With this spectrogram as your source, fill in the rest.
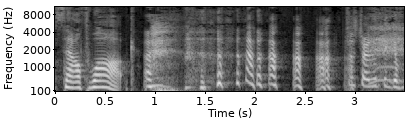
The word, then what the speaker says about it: Southwark: Southwark, not Southwark.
